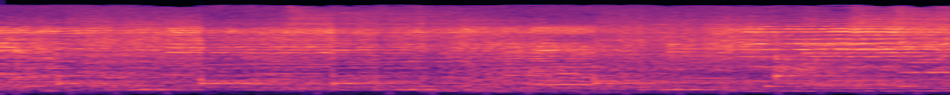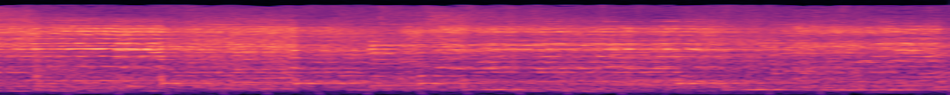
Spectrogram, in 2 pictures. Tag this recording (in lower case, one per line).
orchestra
drum
jazz
musical instrument
drum kit
saxophone
music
